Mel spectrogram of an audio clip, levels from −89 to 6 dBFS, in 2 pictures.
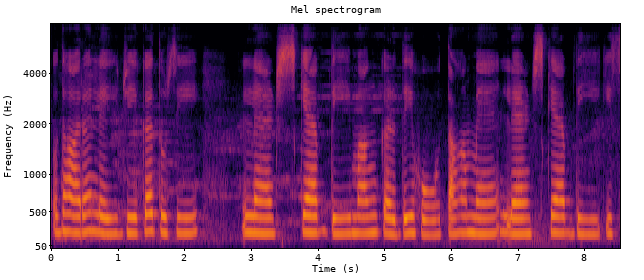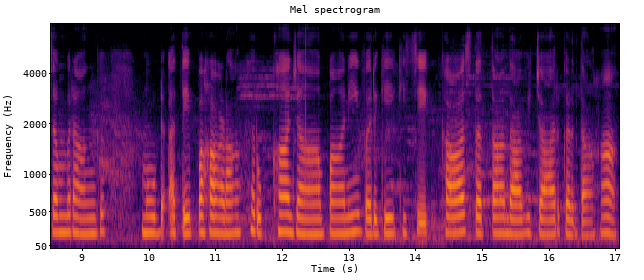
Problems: constant background noise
